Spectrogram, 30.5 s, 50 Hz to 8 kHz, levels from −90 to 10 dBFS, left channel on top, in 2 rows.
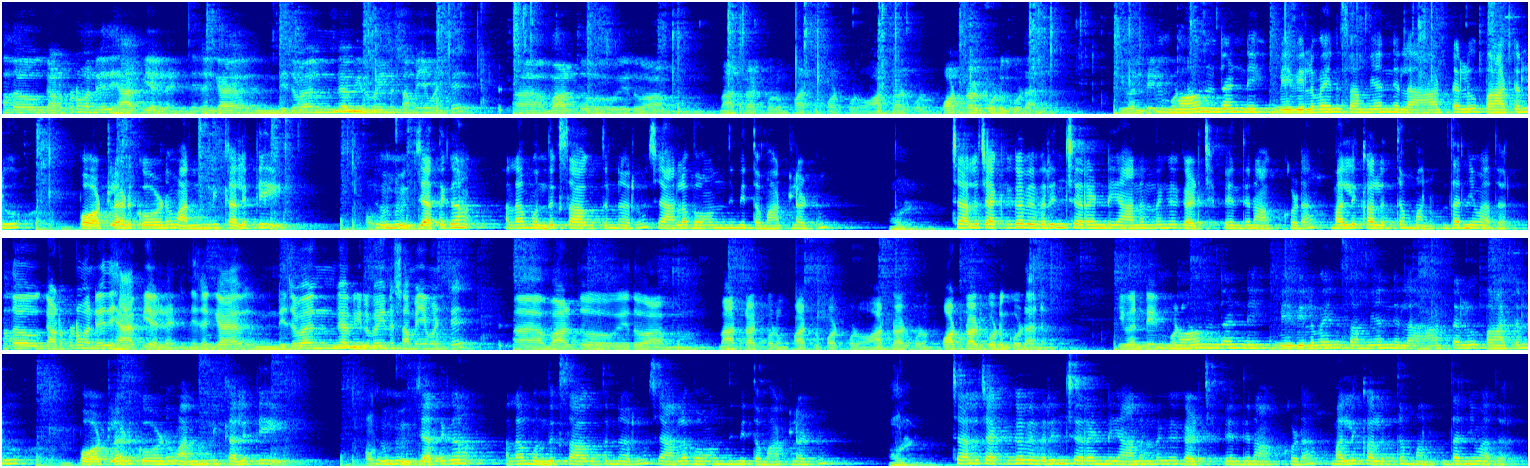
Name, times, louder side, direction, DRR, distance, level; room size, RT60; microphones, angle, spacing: voice 1, 0.0-4.6 5.1-10.5 11.2-11.9 15.8-16.0 18.9-19.0 24.1-24.4, right 3 dB, 65° right, 9 dB, 1.2 m, -33 dB
sound 1, 1.9-2.4 2.7-3.1 3.6-6.1 6.5-7.6 7.9-9.1 9.5-10.0 10.3-12.2 12.7-13.0 13.4-13.7 14.0-15.1 15.6-15.9 16.3-16.7 17.1-18.3 18.6-18.9 19.2-19.7, left 2 dB, 80° left, 1.3 m, -43 dB
voice 2, 3.3-3.8 11.5-15.8 16.0-18.1 19.0-19.9 20.3-23.5 24.8-30.3, left 2 dB, 40° left, 11 dB, 0.7 m, -27 dB
16.0 x 7.6 x 7.3 m, 1.1 s
head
